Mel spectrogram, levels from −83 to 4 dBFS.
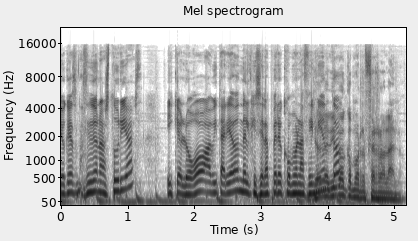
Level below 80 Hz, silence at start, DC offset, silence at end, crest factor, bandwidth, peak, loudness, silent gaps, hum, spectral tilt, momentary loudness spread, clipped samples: -30 dBFS; 0 s; under 0.1%; 0 s; 12 dB; 16.5 kHz; 0 dBFS; -12 LUFS; none; none; -5 dB/octave; 5 LU; 0.1%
